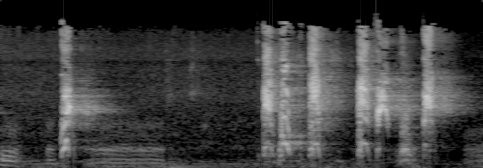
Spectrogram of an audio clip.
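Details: Chihuahua dog barking at a cat: one lone shrill yap, a pause, then a rapid burst of about seven high barks in quick succession, with a woman's Thai speech faintly underneath.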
